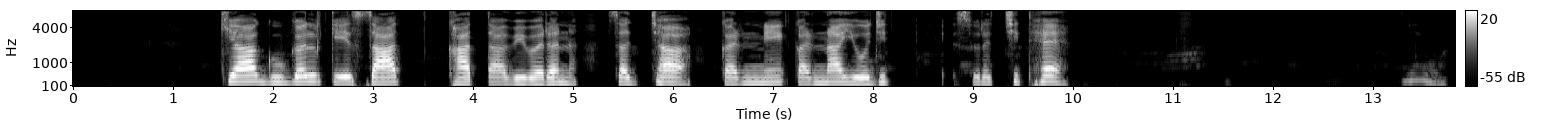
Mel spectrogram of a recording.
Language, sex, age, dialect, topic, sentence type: Hindi, female, 18-24, Marwari Dhudhari, banking, question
